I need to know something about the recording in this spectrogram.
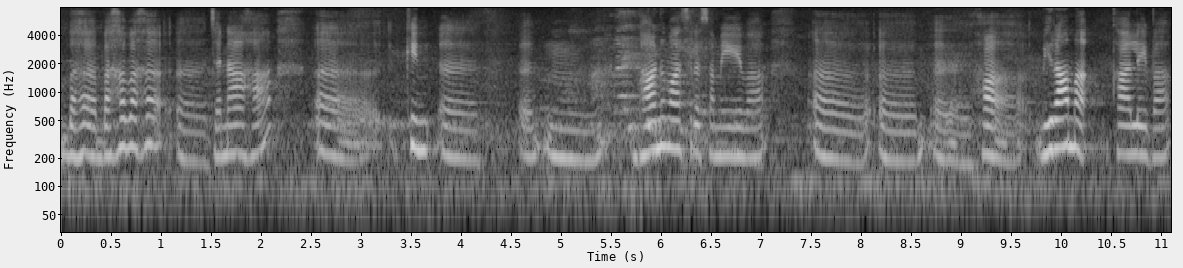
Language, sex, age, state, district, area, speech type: Sanskrit, female, 30-45, Tamil Nadu, Karur, rural, spontaneous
